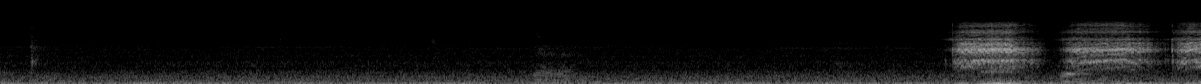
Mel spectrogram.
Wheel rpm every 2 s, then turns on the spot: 0, 0, 0, 0, 20, 50.
none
